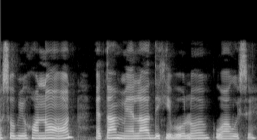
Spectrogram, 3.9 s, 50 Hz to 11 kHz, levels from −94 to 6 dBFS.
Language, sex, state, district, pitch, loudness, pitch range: Assamese, female, Assam, Kamrup Metropolitan, 205 Hz, -15 LUFS, 195-215 Hz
